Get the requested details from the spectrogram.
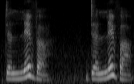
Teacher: part is going to be a schwa so lemon lemon deliver we've got a schwa sound in the first syllable because it's the second syllable that is loud not the first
